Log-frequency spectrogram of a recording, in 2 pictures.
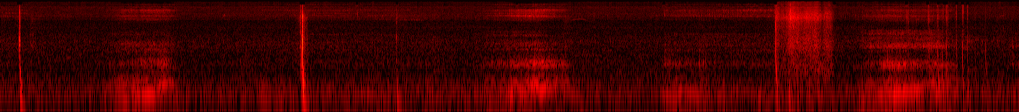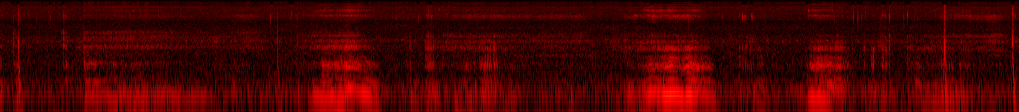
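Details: Baby snoring loudly, like an adult, during sleep: regular rough, rattling noises with each breath in, about eight a minute.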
